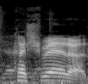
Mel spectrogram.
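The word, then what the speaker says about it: cachoeira: call waterfall uh yeah how do you say waterfall in brazil waterfall cashuera cashwera that's it no caspara cashrera it's a waterfall brazilian way of saying it in portuguese so yeah enjoy this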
